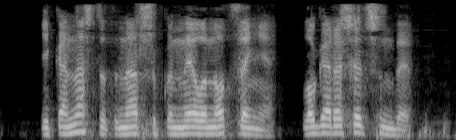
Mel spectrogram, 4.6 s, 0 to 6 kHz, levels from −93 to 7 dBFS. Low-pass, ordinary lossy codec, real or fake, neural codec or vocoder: 5.4 kHz; AAC, 24 kbps; real; none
